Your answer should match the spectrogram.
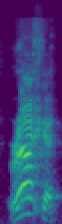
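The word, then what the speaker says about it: rakı: Raka, as they say, they don't pronounce the I in Turkey.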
